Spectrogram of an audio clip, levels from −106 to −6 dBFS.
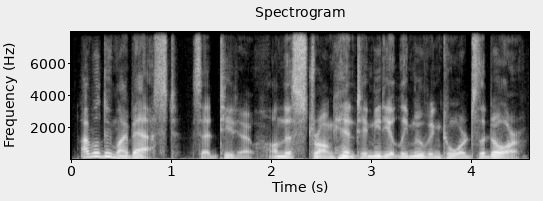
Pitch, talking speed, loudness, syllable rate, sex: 105 Hz, 195 wpm, -20 LUFS, 5.5 syllables/s, male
